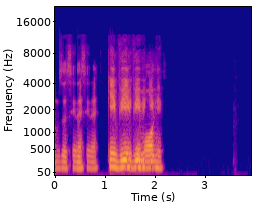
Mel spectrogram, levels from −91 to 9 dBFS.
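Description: From 0.43 to 2.05 s a doubled audio track appears: a full-band copy trails about 0.3 s behind at roughly equal loudness, likely from a second, slower capture path. The waveform shows every burst repeated at that fixed offset, and the spectrogram shows each pattern duplicated, starting and stopping abruptly.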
